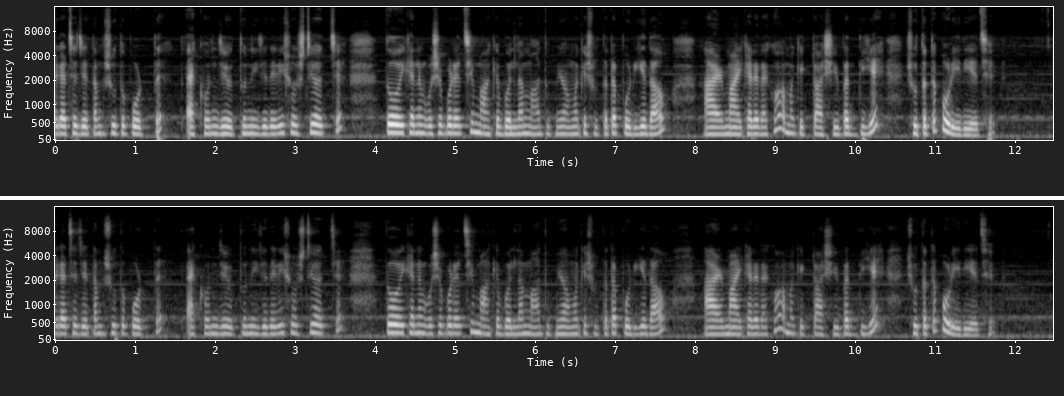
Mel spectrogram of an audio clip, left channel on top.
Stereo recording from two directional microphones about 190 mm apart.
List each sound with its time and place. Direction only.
0.0 s a woman's voice: 20° left (ahead or behind)
6.1 s a woman's voice: 5° left (ahead or behind)
6.5 s a woman's voice: 15° left (ahead or behind)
